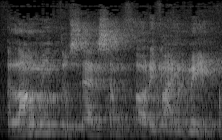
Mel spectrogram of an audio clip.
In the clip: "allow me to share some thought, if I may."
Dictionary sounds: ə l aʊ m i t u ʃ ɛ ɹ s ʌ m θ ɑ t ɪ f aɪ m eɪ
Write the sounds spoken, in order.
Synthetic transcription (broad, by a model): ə l aʊ m i t u s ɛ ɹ s ʌ m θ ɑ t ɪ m aɪ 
